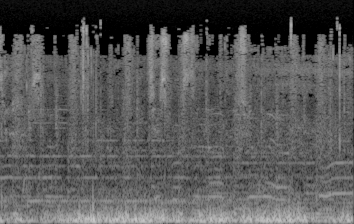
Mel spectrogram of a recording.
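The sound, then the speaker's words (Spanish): A boat passes close by on the sea off Menorca. A continuous, deep motor rumble drones steadily throughout, and a voice talks over it. “Bueno, ya no hay tranquilidad porque lo acaba de romper un barco que aparece por aquí al lado.”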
